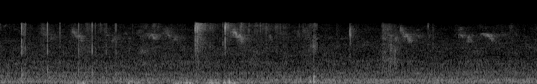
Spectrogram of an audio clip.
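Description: Small birds chirping: many short, falling chirps repeated over a steady low background hum.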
